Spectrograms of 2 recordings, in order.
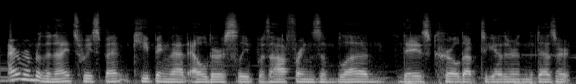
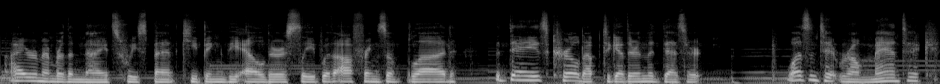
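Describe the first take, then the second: First: It is read in a plain, neutral tone. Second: It is read in a wistful, longing tone.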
